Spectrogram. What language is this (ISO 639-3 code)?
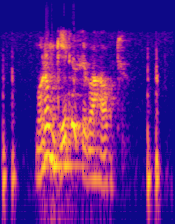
deu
